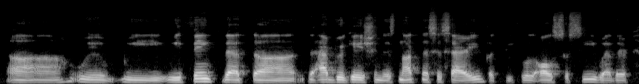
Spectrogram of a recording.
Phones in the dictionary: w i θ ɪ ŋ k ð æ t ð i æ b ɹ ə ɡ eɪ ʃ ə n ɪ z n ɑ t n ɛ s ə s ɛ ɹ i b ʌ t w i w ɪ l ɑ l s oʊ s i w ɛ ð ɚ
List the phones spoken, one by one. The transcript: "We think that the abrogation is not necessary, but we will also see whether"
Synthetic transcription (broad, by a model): w i θ ɪ ŋ k ð æ t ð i æ b ɹ ə ɡ eɪ ʃ ə n ɪ z n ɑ t n ɛ s ə s ɛ ɹ i b ʌ t w i w ɪ l ɑ l s oʊ s i w ɛ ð ɚ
